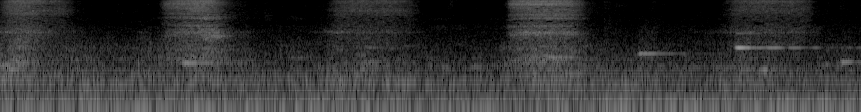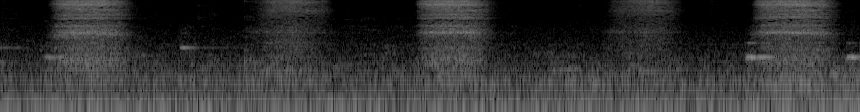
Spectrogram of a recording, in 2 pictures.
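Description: A woman breathes out in strong, steady bursts, close by.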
